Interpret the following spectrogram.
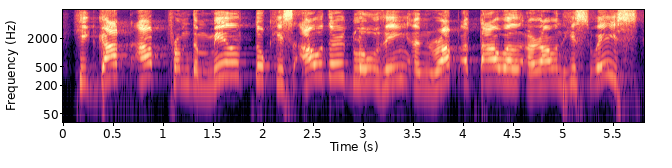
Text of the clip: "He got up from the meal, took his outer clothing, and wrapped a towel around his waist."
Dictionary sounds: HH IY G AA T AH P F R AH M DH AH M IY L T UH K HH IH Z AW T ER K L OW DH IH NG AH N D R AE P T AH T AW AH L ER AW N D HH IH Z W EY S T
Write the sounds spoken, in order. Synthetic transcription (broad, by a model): HH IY G AA T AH P F R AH M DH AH M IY L T UH K HH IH S AW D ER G L OW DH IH NG AH N D R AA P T AH T AW AH L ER AW N D HH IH S W EY S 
